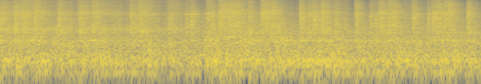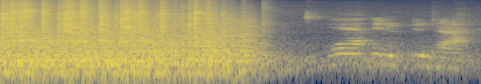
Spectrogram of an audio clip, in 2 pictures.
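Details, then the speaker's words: Full-size Jeep carbureted engine on first start, electric choke possibly not working, fuel poured in: runs loud and ragged with uneven beats, then dies abruptly after about nine seconds; stuck carburetor needle and seat found. "Didn't go so well, but it was running, and I think it was pulling from the tank, and you know, it does have an electric choke."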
